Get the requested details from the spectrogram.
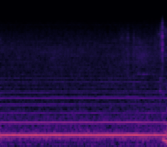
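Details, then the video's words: Buzz of a second female mosquito tested in a neuroscience experiment, much lower than the male: a steady, unbroken low hum with faint higher overtones, holding one pitch throughout with no pauses. "Một lần nữa, nó lại thấp hơn nhiều so với con đực."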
